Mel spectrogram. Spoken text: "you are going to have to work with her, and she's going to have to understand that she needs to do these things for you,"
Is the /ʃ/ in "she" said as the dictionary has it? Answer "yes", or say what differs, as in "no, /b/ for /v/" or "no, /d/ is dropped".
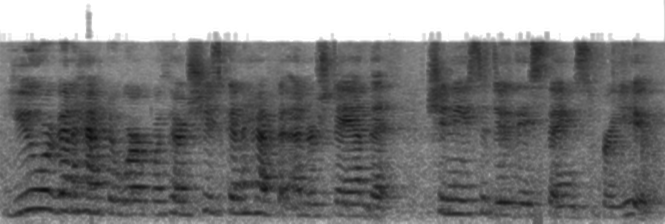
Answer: yes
